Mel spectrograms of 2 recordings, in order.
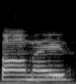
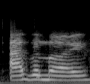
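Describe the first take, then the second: First: "Avamo" as uh-VAH-mo; long AH in Avamo. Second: "Avamo" as AV-uh-mo; short A in Avamo. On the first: Singer shows radio host her name, "Avamo" said uh-VAH-mo. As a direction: say "Avamo" with a long, open middle AH. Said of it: "is it Avamo they call you". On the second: Singer shows the northern version, "Avamo" said AV-uh-mo. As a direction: say "Avamo" with a short, front first A. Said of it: "which they think's hilarious 'cause my mum's from". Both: Shown as a demonstration.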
